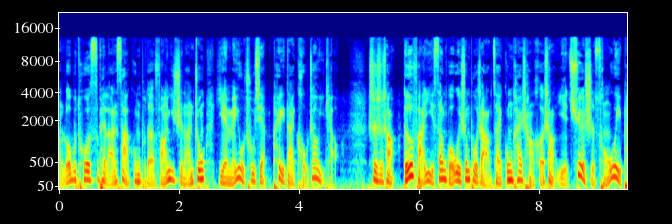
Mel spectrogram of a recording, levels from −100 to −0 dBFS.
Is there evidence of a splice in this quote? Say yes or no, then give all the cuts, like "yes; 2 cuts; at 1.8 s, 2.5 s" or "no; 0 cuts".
yes; 1 cut; at 5.7 s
